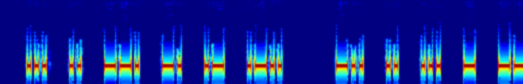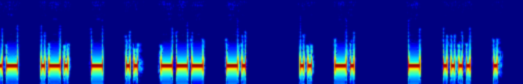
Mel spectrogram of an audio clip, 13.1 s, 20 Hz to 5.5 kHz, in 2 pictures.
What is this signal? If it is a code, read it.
Morse code, heard as a keyed tone, about 25 wpm, spaced as for 18 wpm, 600 Hz. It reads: SIGNAL DISTORTION IN THE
